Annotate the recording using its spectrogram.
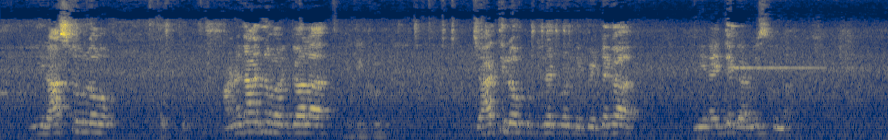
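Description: A middle-aged man speaks steadily into microphones in short bursts with pauses.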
